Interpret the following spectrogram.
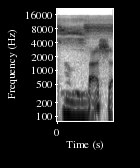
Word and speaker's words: Sasha: You got to add some stank at the end of it. Sasha.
